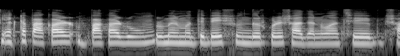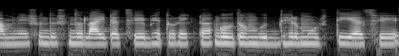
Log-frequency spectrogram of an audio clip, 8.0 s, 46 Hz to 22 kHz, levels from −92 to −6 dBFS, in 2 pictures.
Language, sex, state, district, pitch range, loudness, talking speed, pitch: Bengali, female, West Bengal, Jhargram, 180-200 Hz, -23 LUFS, 180 wpm, 190 Hz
